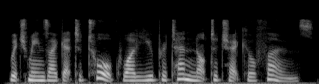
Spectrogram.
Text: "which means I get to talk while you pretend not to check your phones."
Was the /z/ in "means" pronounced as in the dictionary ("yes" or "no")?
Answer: yes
